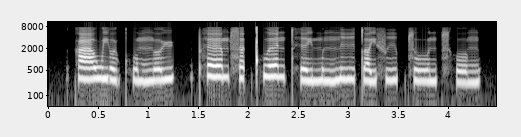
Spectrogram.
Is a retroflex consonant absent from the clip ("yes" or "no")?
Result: yes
